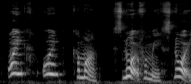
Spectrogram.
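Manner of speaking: high sing-song urging; playful coaxing. Retold or imitated. Woman coaxing lover to snort, playful high voice. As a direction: tease him into joining in. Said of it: "I'd be like".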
